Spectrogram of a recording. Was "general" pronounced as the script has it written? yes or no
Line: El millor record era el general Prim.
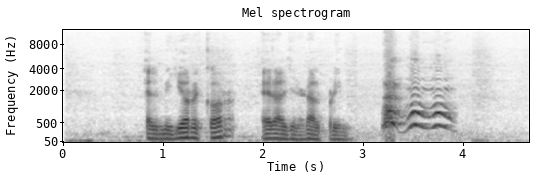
yes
